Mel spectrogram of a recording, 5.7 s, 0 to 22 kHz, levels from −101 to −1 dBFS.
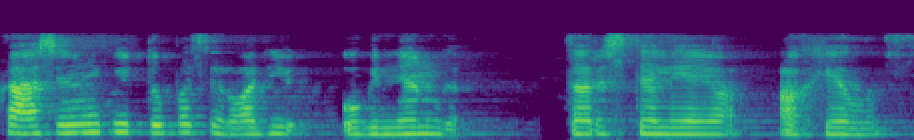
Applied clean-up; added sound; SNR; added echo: none; none; none; reverberation time 0.4 s.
